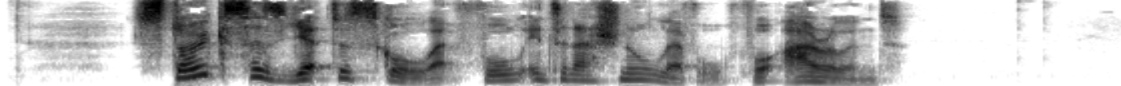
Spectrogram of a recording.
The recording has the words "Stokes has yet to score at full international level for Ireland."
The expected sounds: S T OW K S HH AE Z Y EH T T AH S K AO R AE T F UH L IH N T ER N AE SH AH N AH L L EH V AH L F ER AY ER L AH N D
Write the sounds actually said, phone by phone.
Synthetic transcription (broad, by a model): S T OW K S HH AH Z Y EH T T AH S K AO L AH T F UH L IH N T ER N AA SH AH N AH L L EH V AH L F ER AY ER L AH N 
